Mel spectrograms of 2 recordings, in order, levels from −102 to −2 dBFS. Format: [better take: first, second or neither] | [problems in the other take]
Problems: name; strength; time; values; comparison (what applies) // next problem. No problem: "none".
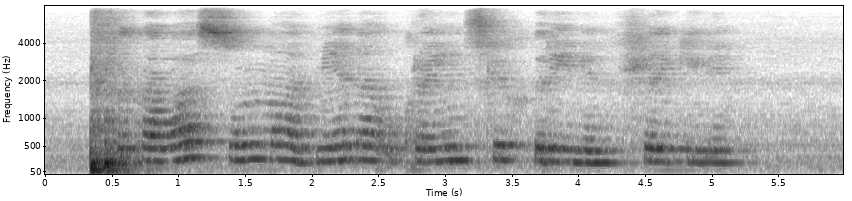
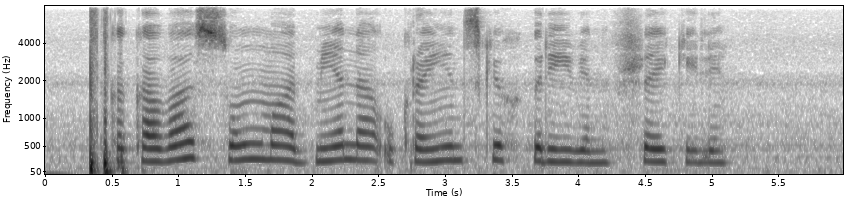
second | room echo; dies away in 0.6 s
